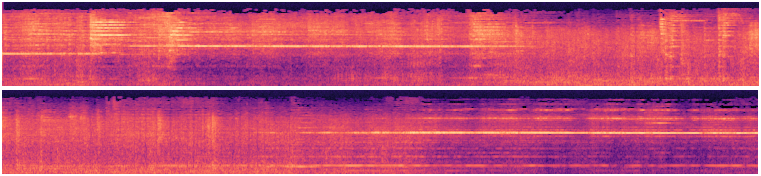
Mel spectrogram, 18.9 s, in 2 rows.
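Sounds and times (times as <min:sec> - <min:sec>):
high wheel squeal: 0:00.0 - 0:06.8, 0:12.6 - 0:18.9
low steady wheel squeal: 0:00.0 - 0:06.8, 0:12.4 - 0:18.9
steel wheels rumbling on rail: 0:00.0 - 0:18.9
clanks and rattles: 0:05.9 - 0:12.7.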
